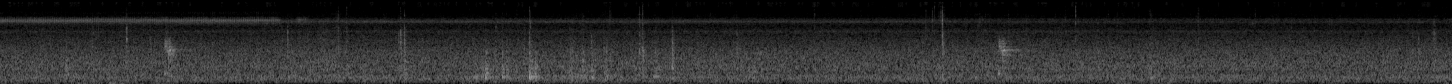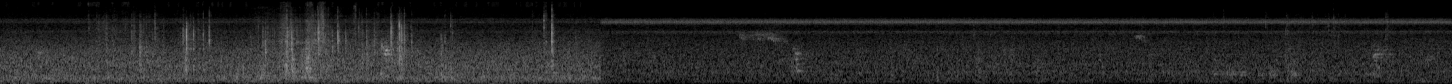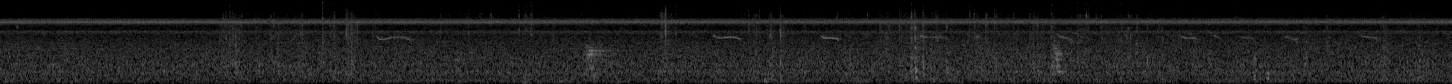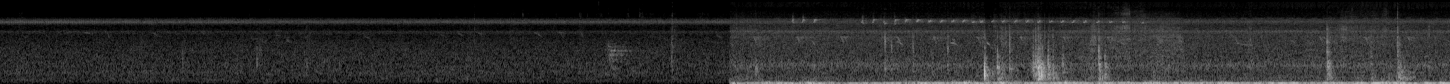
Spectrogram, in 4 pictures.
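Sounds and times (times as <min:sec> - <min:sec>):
bird chirps: 0:50.9 - 0:58.0
faint clicks: 0:50.9 - 0:58.0.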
